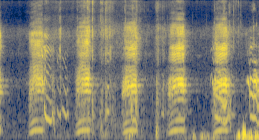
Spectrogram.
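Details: Grey francolin (desi teetar), from a francolin fight recording, giving five harsh, nasal, ringing notes, each rising then falling, repeated steadily about every two-thirds of a second.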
